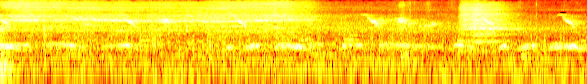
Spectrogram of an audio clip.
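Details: Captive Malaysian-line spotted doves from a breeding collection give soft, hollow coos in a running series of short rounded notes, while high, sharply falling chirps from other birds and a brief burst of hiss sound nearby.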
